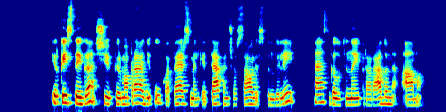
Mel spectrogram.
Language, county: Lithuanian, Kaunas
